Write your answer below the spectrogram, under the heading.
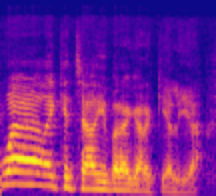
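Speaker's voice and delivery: botched, terrible put-on Irish brogue. Speaker retells what a man at Whiskey Wonderland answered: bad Irish accent. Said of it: "that was more of an Irish accent".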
